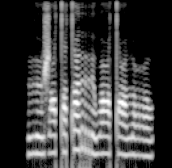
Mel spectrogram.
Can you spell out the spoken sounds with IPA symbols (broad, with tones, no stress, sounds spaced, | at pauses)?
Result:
ð ø˨ ʒ ø˨ tˤ ə˨ t a˦ r ə˨ w a˨ tˤ ɛ˨ ðˤ o˨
